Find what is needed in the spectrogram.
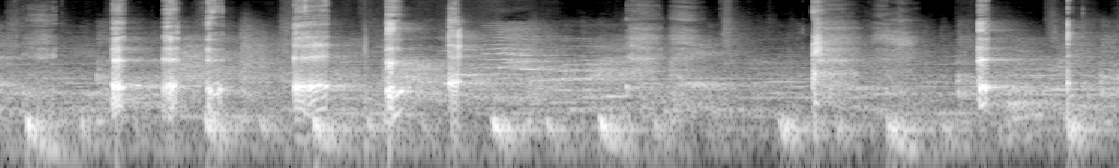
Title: y’all wanna see my burping video ￼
